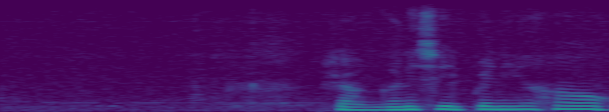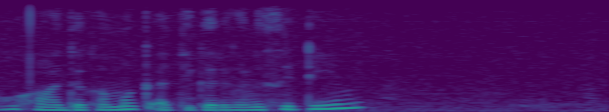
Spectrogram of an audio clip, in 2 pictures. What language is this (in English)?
Sinhala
